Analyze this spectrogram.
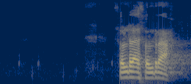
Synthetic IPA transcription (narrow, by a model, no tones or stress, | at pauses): sɔlɾasɔlɾa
